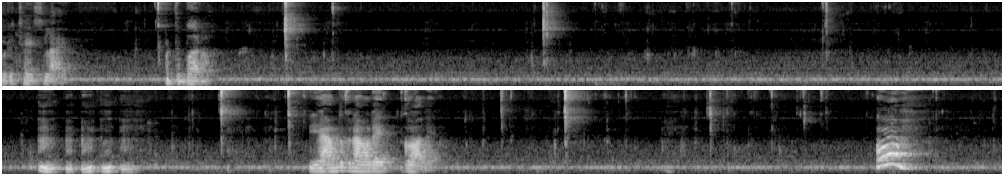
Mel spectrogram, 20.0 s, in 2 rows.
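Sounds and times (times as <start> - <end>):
steady low hum: 0.0 - 20.0
voice: 1.6 - 2.2, 13.1 - 14.4, 18.8 - 19.3
wet mouth clicks: 2.8 - 3.4, 11.8 - 13.0
close chewing: 14.6 - 18.4.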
